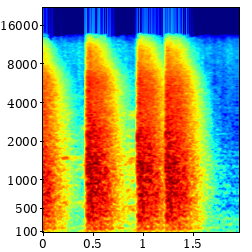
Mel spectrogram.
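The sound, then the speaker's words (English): A gang fires guns at a stable, making four sharp, loud cracks. Each crack has a quickly fading tail, and the last two come close together. “Draw your guns, boys. We'll show them mavericks what's what in mighty short order. All right. Drill that stable.”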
